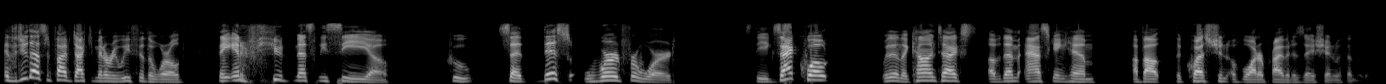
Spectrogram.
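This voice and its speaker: Bright-voiced, profane podcast host. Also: male voice, fairly high pitch, lively intonation, brisk, no echo, dull audio. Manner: profane, wry, jokey narration. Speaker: podcast host presenting a segment. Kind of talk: casual podcast chat.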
